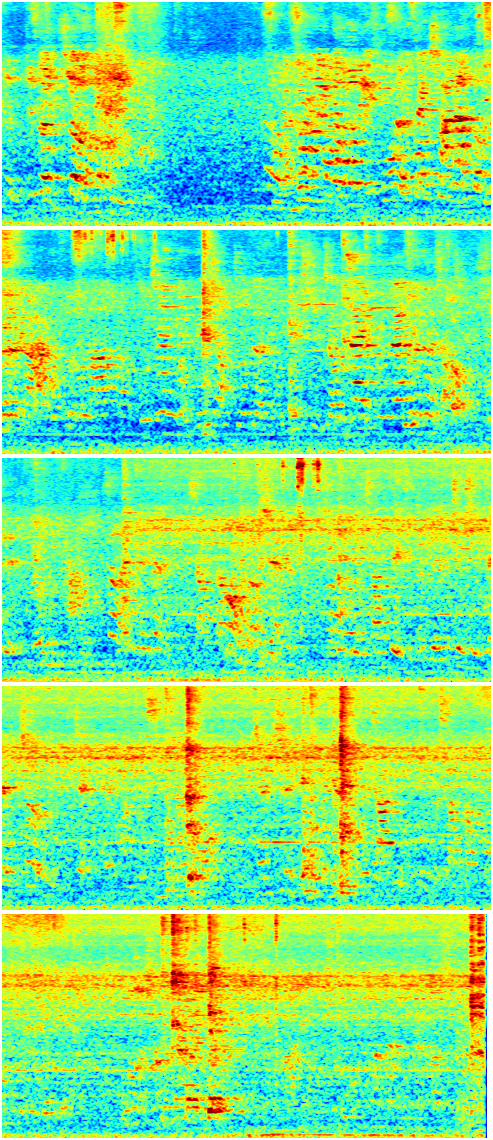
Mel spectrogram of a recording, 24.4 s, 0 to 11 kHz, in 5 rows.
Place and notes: {
  "title": "瑞芳鴨肉麵, Xinfeng Township - The duck noodle shop",
  "date": "2017-02-07 13:13:00",
  "description": "The duck noodle shop, The waiters chatted with each other",
  "latitude": "24.87",
  "longitude": "120.99",
  "altitude": "62",
  "timezone": "GMT+1"
}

